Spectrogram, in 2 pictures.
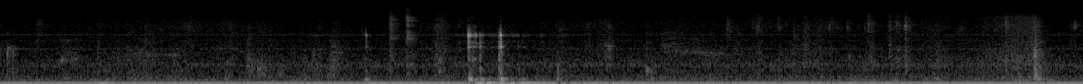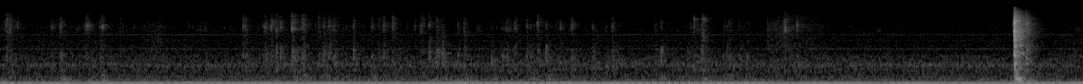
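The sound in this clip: Keyboard typing: faint, scattered keystrokes in quiet surroundings, a few irregular clicks with long gaps between them rather than a steady run.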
